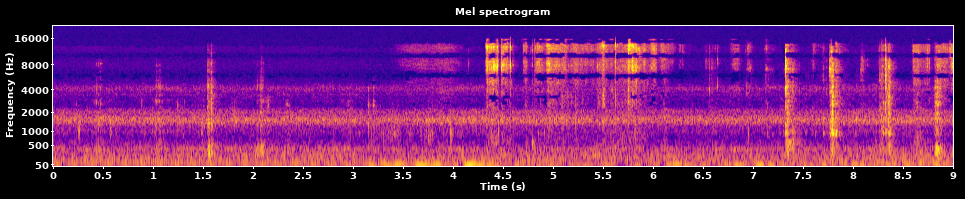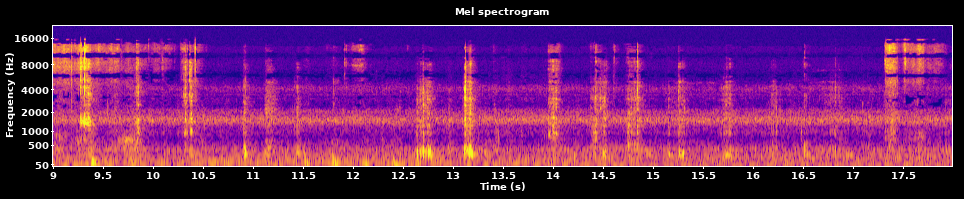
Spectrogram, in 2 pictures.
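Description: Chunks of cornstarch being bitten and chewed: irregular crisp crunches and crackles, loudest twice about two-thirds of the way through, over a steady low hum.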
